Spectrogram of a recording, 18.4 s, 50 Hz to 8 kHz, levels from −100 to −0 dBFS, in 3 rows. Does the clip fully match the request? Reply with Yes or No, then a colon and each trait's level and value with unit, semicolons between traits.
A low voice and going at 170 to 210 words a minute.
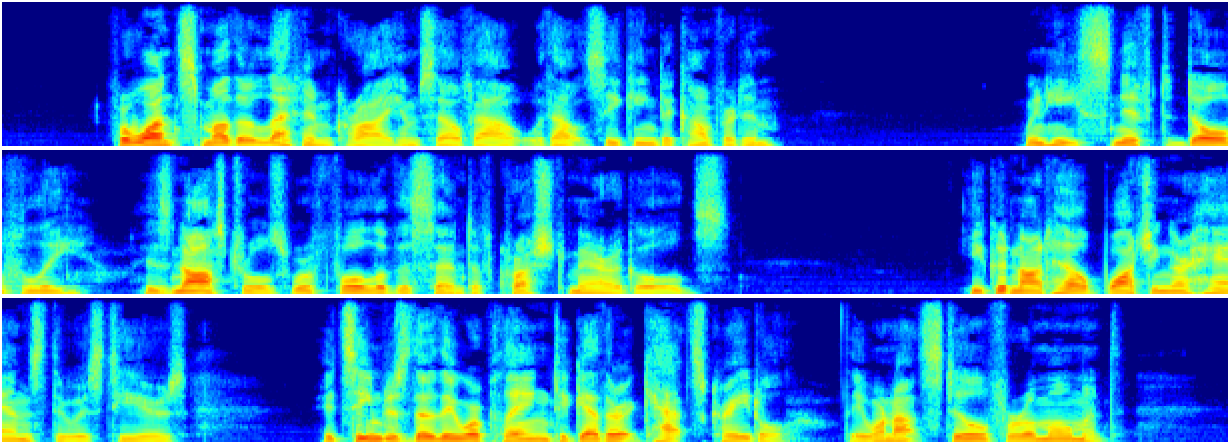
Yes: low, 130 Hz; average, 180 wpm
